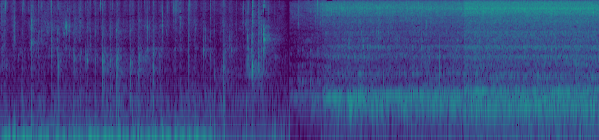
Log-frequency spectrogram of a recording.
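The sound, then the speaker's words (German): Tap water runs while hands are washed. A few brief clinks and handling noises come first, then a steady, fairly quiet rushing flow continues alone to the end. “Wasch dir jetzt die Hände.”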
